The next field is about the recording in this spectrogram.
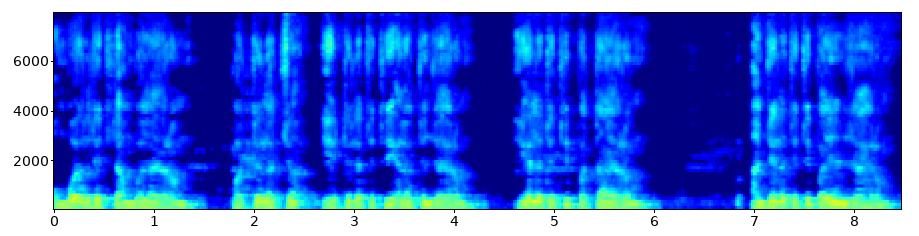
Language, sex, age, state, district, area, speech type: Tamil, male, 30-45, Tamil Nadu, Krishnagiri, rural, spontaneous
